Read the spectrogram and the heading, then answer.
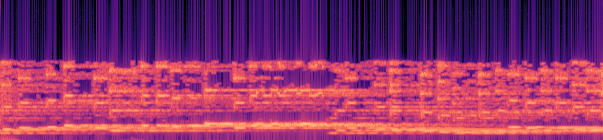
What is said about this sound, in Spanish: Tenemos un montón de contenidos, un montón de cosas que contarte, pero antes vamos a tomarnos un pequeño descansito musical. Sí, hoy empezamos con música, hay que hacer las cosas un poquito diferentes.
